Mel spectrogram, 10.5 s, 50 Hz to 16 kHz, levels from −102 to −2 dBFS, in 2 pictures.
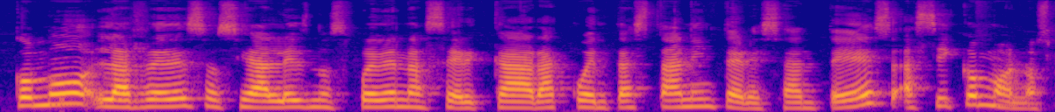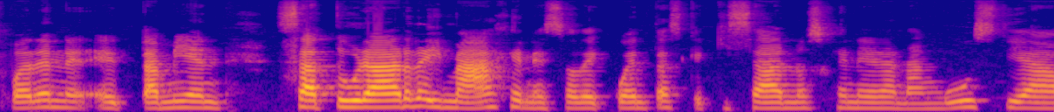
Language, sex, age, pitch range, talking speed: Spanish, female, 40-59, 190-235 Hz, 160 wpm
